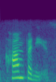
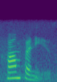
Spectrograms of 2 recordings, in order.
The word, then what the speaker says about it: companies: right now and no and companies you have to put your racing voice at the second syllable I mean first syllable companies okay companies companies yes very good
